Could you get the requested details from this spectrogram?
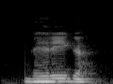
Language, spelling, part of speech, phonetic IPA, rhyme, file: Bulgarian, верига, noun, [vɛˈriɡɐ], -iɡɐ, Bg-верига.ogg
- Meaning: 1. chain, towline (a series of interconnected rings or links) 2. chains, fetters, shackles 3. linkwork 4. line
